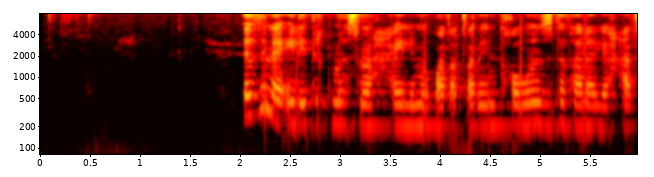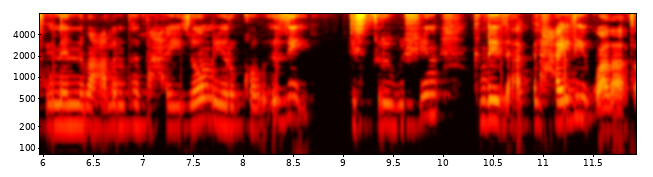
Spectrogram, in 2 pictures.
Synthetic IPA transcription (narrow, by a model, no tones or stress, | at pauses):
ʔɨzinajʔelet̪ɾikmɐsmɐɾħajlimɐkʷʼːat̪ʼat͡sʼɐɾiɨnt̪ʰɨxɐwʊnzɨt̪ʰɐfɐlalɐjɛħat͡sʼinɐnːɨba̰ʕlɐmt̪ʰɐt̪ʰaħjzo̞mjɪɾɨkʰːɐβʔɨzi | d̪̥ist̪ʰɾibuʃɨnkʰɨnd̪ɐjziʔa̰kːɐlħajlijɪkʷʼa̰t̪ʼa̰t͡sʼɐ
